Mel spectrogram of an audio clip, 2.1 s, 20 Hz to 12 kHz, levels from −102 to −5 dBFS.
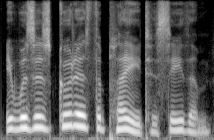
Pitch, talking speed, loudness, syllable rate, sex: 195 Hz, 280 wpm, -18 LUFS, 4.9 syllables/s, female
